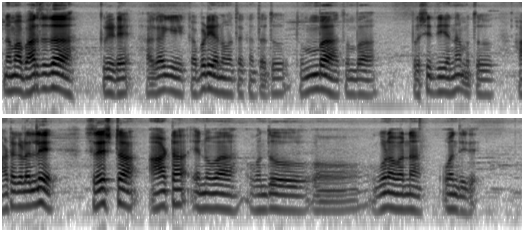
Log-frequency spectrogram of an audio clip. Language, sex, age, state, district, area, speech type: Kannada, male, 45-60, Karnataka, Davanagere, rural, spontaneous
